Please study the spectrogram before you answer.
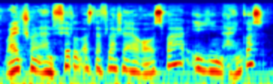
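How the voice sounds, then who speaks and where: An actor in a 1950s German radio play, playing a nervous, evasive private scholar who talks in a fussy, pedantic, over-polite and agitated way. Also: male voice, mid-range voice, animated, fast talker, slight background noise, close to an everyday voice. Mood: uneasy politeness. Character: nervous, evasive male private scholar hosting policemen, defensive and testy. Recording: vintage 1951 radio drama recording.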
